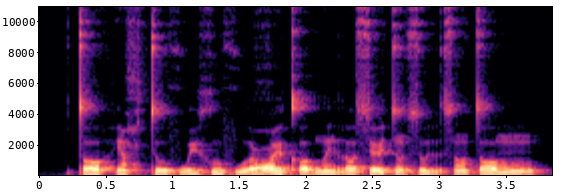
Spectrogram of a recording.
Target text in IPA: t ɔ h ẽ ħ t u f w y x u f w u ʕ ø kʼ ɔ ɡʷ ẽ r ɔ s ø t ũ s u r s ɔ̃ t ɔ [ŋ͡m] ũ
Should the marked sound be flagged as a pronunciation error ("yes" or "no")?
yes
